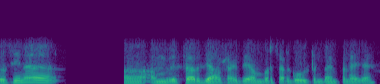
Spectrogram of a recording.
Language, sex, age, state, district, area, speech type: Punjabi, male, 18-30, Punjab, Shaheed Bhagat Singh Nagar, rural, conversation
